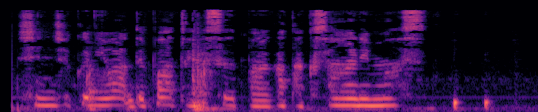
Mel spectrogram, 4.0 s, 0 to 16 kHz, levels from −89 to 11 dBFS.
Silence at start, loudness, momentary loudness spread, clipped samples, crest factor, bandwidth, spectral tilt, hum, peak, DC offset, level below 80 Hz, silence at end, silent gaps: 0.1 s; -28 LUFS; 9 LU; under 0.1%; 18 dB; 11.5 kHz; -4.5 dB/octave; none; -10 dBFS; under 0.1%; -54 dBFS; 0.35 s; none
